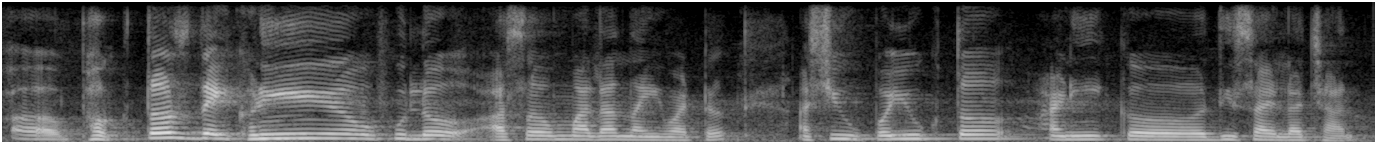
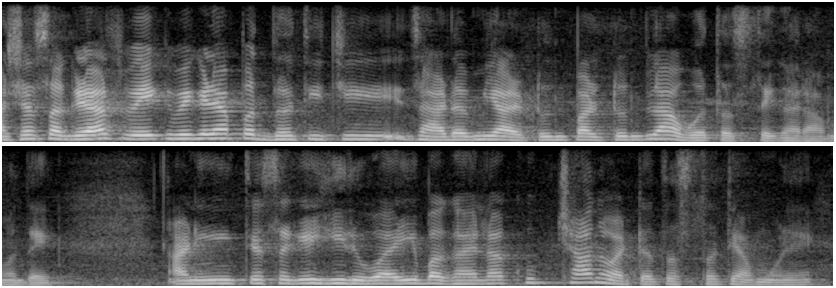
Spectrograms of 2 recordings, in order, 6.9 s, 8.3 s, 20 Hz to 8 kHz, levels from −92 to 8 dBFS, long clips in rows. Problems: constant background noise, background conversations at intervals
